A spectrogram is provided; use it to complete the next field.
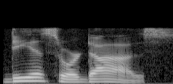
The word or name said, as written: Diaz Ordaz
